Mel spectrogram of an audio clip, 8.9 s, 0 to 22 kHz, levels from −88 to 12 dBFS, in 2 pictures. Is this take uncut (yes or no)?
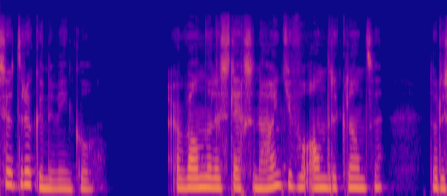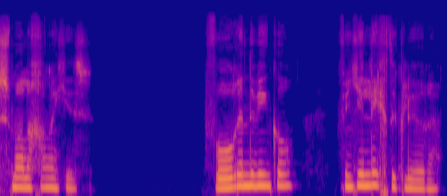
no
